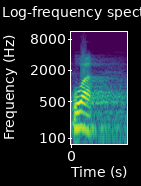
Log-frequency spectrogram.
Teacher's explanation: Huruf waw, rakhawah dan jahar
